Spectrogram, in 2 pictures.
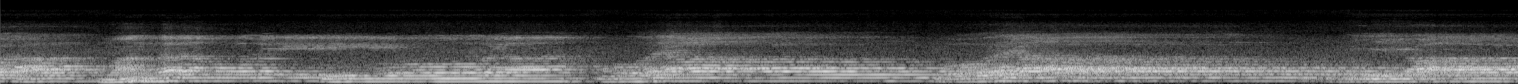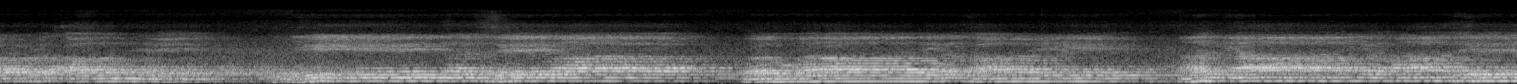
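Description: Hindu devotional chanting: voices intoning a hymn in long phrases over a steady low drone, with short breaks between phrases about every four to five seconds.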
